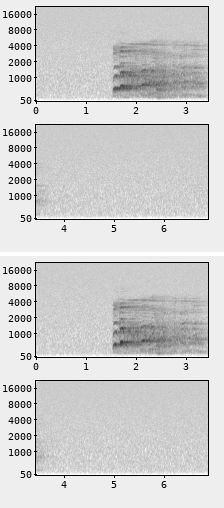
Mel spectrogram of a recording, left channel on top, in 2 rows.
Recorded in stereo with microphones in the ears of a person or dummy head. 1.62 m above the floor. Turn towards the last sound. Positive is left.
turn(degrees=5)  # may be behind; listen again after turning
